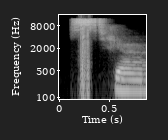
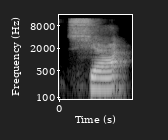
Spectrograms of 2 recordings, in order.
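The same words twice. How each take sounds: First: The syllable ends open and released, without a stop. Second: The syllable is cut off with an abrupt stop. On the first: The speaker calls it right. "Kalau yang betul itu yang tidak terputus" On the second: The speaker calls it wrong.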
